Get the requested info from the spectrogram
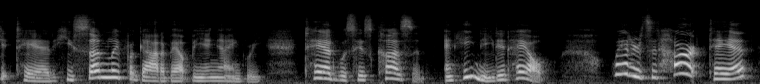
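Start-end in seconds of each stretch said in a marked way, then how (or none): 6.1-7.5 concerned. Acted.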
